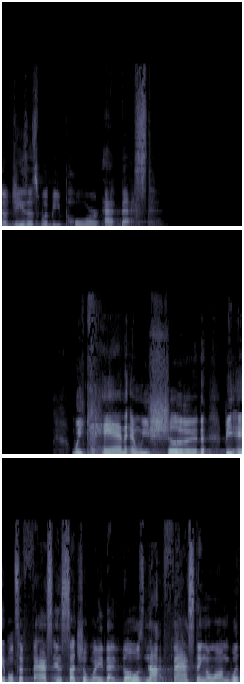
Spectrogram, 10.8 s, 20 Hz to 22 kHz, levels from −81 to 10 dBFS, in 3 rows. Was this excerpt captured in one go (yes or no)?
yes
